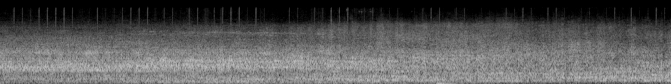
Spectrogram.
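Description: Military jets flying low overhead in formation: a loud, steady jet roar.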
